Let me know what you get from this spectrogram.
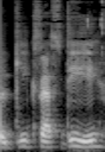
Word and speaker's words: Guix: It's spelled G-U-I-X, which makes most people, including me, initially think that they should pronounce it GUIX, but it's French, or the main author is French, so hence the name Geeks.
